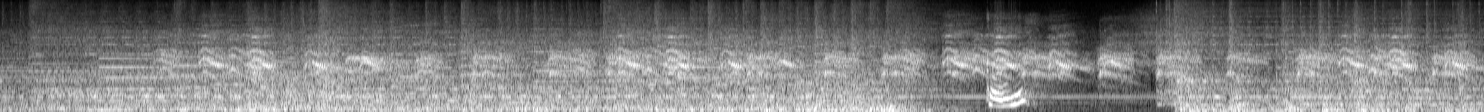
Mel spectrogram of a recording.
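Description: Many crows cawing together in a loud, continuous chorus, with a brief lull and a lower voice-like call partway through.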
